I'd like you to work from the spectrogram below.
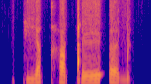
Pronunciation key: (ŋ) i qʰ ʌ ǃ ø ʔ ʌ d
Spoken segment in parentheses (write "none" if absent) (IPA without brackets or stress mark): k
